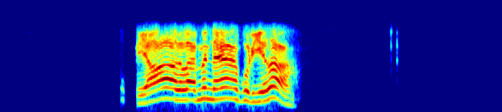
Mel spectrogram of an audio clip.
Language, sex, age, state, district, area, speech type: Dogri, male, 30-45, Jammu and Kashmir, Reasi, rural, conversation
